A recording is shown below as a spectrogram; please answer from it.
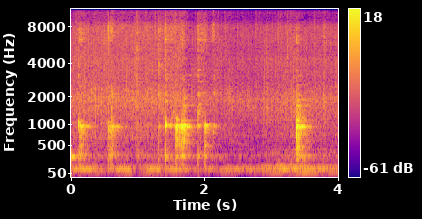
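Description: Potatoes and onions frying with poppy seed paste, a soft sizzle broken by sharp scrapes and clacks of a spatula stirring against the pan, uneven and close.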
